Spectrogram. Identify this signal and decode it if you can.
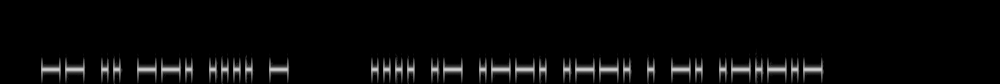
Morse code, heard as a keyed tone, about 21 wpm, 700 Hz. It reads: MIGHT HAPPEN.
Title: 2x Word-Spacing - Sentences from Top 400 Words - 20wpm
